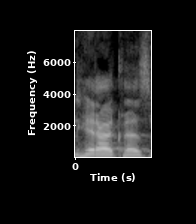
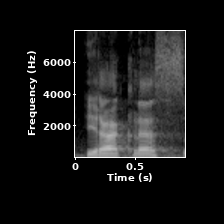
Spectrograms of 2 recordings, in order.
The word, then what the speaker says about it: Herakles: It's funny because I'm trying to be a smartass here, but I'm pronouncing Herakles wrong because I think the Greeks say it like Herakles or something like that. And also, Hades was not a dude with weird blue flames for hair.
